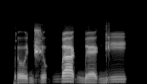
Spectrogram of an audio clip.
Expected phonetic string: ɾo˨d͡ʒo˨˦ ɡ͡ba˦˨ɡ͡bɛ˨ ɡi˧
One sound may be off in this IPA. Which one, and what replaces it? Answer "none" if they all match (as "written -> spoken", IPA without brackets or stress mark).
none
